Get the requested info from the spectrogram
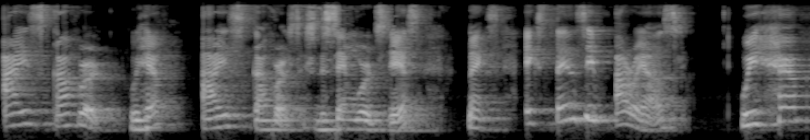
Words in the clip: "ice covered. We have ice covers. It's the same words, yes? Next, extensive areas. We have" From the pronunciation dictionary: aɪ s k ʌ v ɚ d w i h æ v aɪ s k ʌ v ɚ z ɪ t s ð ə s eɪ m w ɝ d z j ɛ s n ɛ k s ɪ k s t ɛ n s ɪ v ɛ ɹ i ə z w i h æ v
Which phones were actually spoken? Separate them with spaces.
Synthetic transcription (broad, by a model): aɪ s k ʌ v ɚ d w i h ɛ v aɪ s k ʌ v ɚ s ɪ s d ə s eɪ m w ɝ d s j ɛ s n ɛ k s ɪ k s t ɛ n s ɪ v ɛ ɹ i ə s w i h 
